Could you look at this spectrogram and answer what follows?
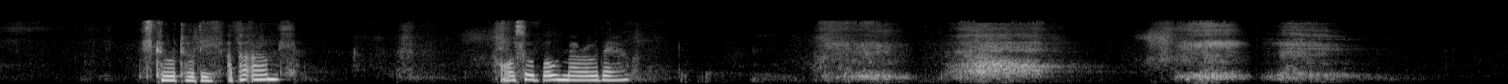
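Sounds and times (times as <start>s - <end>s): person breathing slowly: 6.6s - 14.2s.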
